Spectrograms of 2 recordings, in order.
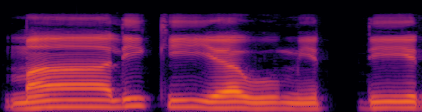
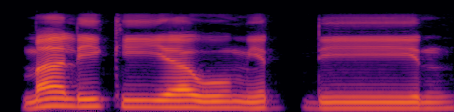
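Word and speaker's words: مالك يوم الدين: baca qiraahnya Imam asim Imam asim begitulah cara bacanya kayak yang kita baca ya e maiki yaumiddin ya Maliki yaumiddin gitu Tapi kalau imam yang lain Nanti kayak Nafi ya Maliki yaumiddin pendek Maliki yaumid loh Itu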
